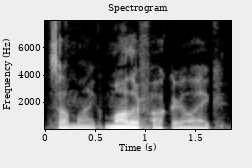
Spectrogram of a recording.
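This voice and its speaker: A man's voice: sits low, normal speed, warm tone, no echo. A man hosting a casual solo podcast from home, telling a rambling story full of swearing and fillers like "like" and "you know". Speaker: podcast host.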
